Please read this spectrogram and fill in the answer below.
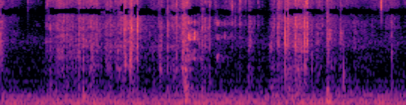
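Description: Faint crinkling of a small plastic zip-lock bag, with scattered light clicks of small plastic LEGO pieces being handled.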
